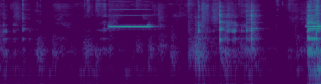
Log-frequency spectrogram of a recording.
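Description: A single steady electronic beep, about half a second long, a little over a second in. Light clinks of a plastic container and utensils come before and after it.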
